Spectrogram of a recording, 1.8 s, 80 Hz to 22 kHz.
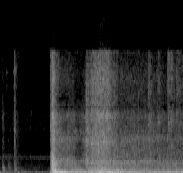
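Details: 1982 Ford Mustang GT (Fox body) with hard/warm no-start issue, after cleaning and grinding loose connections with carburetor cleaner: half-second quiet, starter catches at once and engine fires cleanly into a steady, even idle.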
